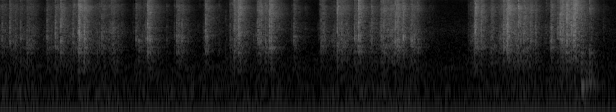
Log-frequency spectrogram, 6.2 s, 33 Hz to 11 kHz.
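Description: GAN 354 M magnetic speedcube being turned at speed in a solve: rapid runs of plastic clicking turns broken by short pauses, stopping just before the end as the solve finishes.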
